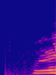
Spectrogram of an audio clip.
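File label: "ring", spoken word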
